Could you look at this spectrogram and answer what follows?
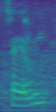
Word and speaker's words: Coeli: Coeli, C-O-E-L-I, pronúncia Celi.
